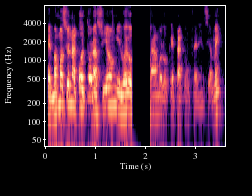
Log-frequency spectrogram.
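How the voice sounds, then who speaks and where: A man's voice: on the high side, expressive, very fast, a crowd in the background. A man hosting a religious program in a devout manner, with exclamations of praise, heard through dull, lo-fi sound. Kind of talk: religious hosting, prayer and scripture reading.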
